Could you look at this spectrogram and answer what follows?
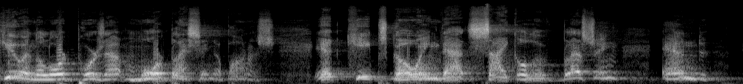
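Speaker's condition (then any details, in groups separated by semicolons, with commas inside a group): Hoarseness after vocal cord surgery; not smooth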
